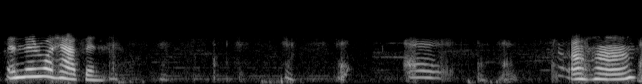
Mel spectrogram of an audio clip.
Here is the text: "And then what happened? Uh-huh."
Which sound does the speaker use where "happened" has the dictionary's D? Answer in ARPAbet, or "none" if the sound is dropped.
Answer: none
